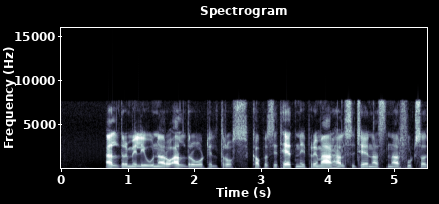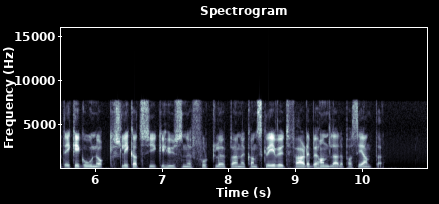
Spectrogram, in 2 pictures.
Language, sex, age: Norwegian, male, 22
